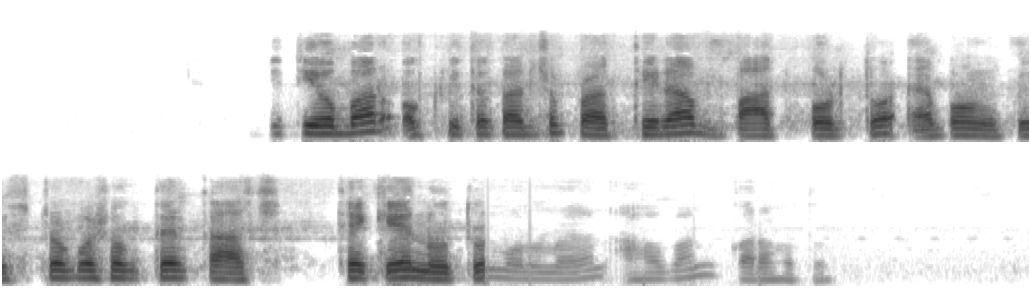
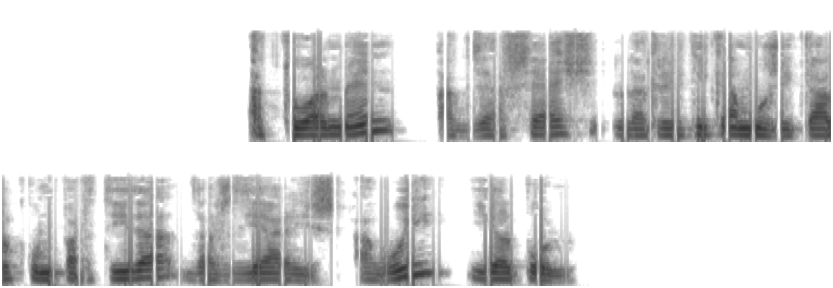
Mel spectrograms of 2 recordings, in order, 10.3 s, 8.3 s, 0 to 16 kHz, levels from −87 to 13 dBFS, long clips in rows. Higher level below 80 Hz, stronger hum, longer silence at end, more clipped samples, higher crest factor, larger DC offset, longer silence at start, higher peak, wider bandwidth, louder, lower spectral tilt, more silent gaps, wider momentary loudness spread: second, -62 dBFS vs -46 dBFS; neither; about the same, 1.3 s vs 1.35 s; neither; about the same, 18 dB vs 18 dB; neither; about the same, 1.35 s vs 1.25 s; about the same, -2 dBFS vs -2 dBFS; about the same, 7.4 kHz vs 8 kHz; about the same, -17 LUFS vs -19 LUFS; about the same, -7 dB/octave vs -6 dB/octave; second, none vs 2.12-2.17 s; about the same, 8 LU vs 10 LU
